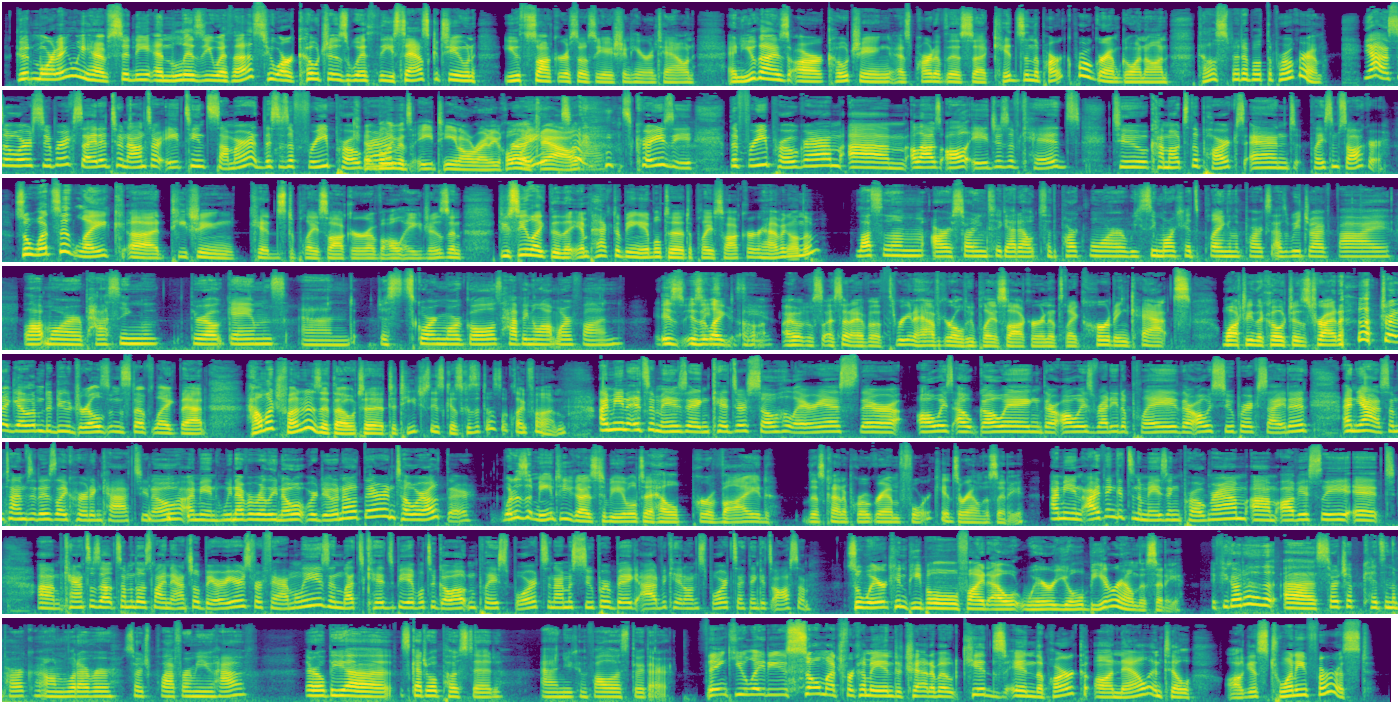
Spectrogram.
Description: Interview: Kids in the Park Soccer Program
